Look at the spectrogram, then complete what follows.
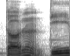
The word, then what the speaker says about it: the: " 아이비 " 는 모음 으로 시작 하기 때문 에 "thee" 라고 발음 하는 것 이 좋습니다 .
